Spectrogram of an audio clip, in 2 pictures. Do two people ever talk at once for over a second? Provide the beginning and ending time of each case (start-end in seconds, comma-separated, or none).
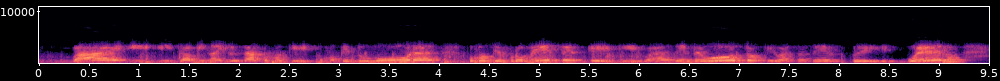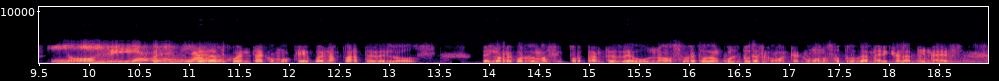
9.7-11.4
